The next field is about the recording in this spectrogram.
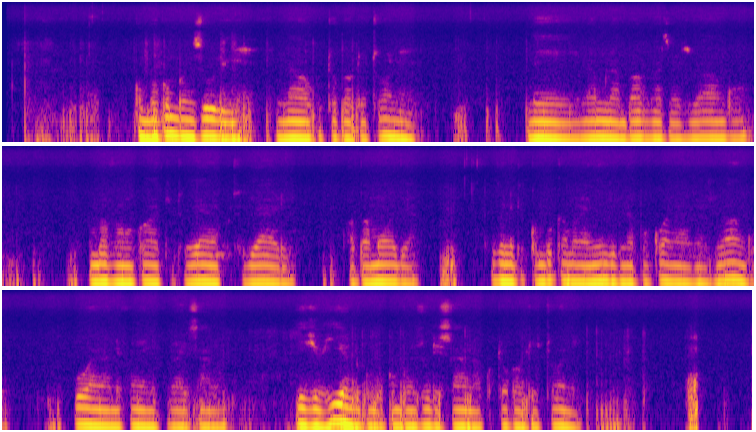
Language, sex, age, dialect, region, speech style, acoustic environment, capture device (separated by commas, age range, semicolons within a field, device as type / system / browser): Swahili, male, 18-24, Tanzania - Dar es Salaam, Tanzania, happy; relaxed, people talking; silence, mobile / Linux / Chrome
